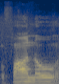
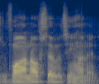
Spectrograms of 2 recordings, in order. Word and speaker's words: VonOff1700: Yeah, they be calling me all type of dumbass shit. Like Vono and Von Off and all type of shit. It's VonOff1700 though. Do people misspell it?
